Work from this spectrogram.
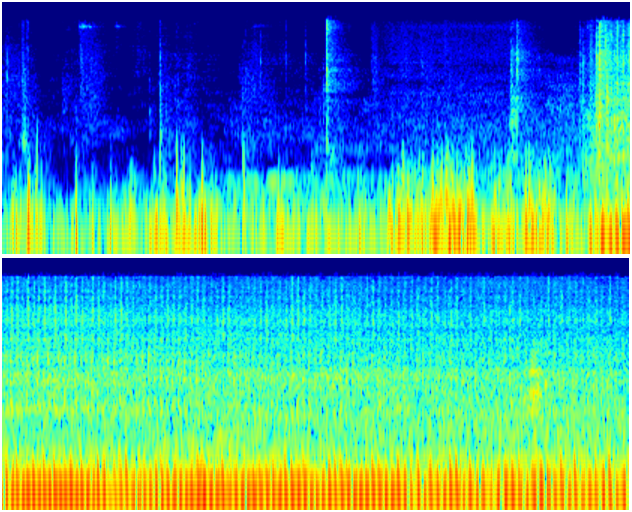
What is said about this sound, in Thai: ผมขอญาตไปติดเครื่อง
